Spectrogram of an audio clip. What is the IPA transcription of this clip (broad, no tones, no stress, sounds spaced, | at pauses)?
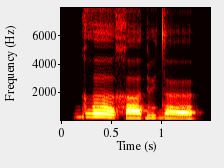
ɡʱ əː x ɐː ɗ y d œː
